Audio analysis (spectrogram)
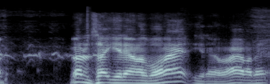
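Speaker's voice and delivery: put-on thick Aussie accent. Recounting a past exchange, imitating how someone talked and what was said, using a thick Australian accent. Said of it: "Can I hear more of that Aussie accent".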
